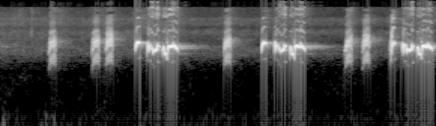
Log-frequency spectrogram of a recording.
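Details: Sooty-headed bulbul song, loud clear single and double chirps leading into fluty warbling phrases that waver and trail off, repeated about three times in a quiet setting.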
